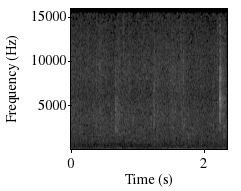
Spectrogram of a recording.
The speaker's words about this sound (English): Can you hear the thunder? Can you hear the rain?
